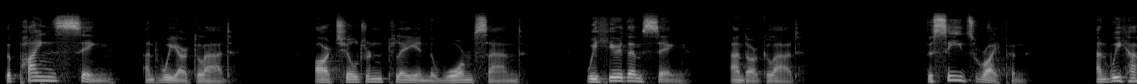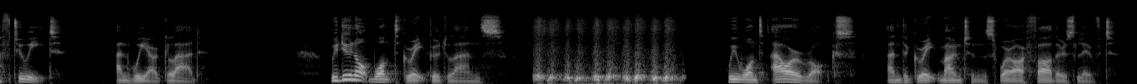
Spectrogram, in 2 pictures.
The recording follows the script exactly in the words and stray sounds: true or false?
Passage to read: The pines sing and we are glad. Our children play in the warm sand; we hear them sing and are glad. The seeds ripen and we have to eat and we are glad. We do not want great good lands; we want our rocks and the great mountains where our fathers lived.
false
